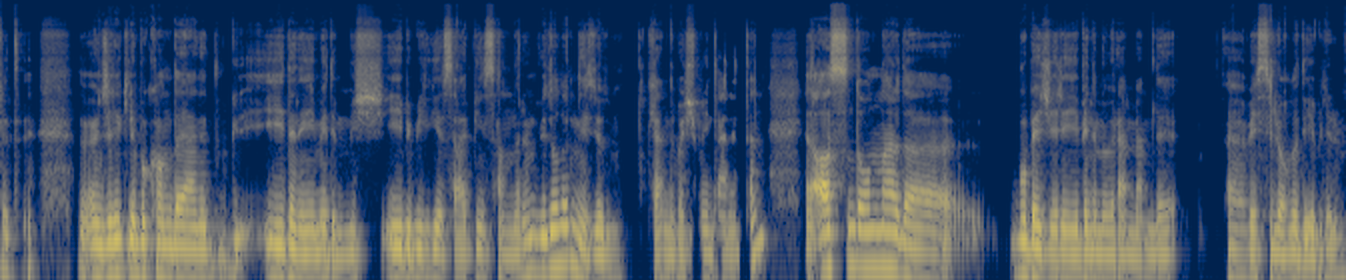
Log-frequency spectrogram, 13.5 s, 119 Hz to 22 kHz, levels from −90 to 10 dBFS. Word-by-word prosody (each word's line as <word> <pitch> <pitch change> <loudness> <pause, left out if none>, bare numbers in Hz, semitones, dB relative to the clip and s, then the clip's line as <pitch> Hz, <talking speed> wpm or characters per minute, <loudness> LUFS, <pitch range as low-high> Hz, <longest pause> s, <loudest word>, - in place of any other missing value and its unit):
Evet, - - -9
eee, - - -13 0.5
öncelikle 120 +1 +3
bu 120 - +3
konuda, 115 -1 +2
yani, 110 -1 +2
b - - -9
iyi 265 - -2
deneyim 100 -2 +2
edinmiş, 100 0 -3
iyi 110 0 +1
bir 105 - +1
bilgiye 105 -1 -1
sahip 100 0 -5
insanların 100 +5 -3
videolarını 155 +2 +3
izliyordum 100 +1 -3 0.2
kendi 100 0 -5
başıma 100 0 -6
internetten. 100 - -7 0.4
Ya, - - 0
aslında 145 +2 +7
onlar 150 -2 +3
da 105 -3 0 0.6
bu 125 -1 +1
beceriyi 105 -2 +2
benim 100 -1 0
öğrenmemde, 100 0 -4 0.5
eee, 105 -1 -6
vesile 100 0 -1
oldu 100 0 -1
diyebilirim. 100 +4 -3
105 Hz, 145 wpm, -22 LUFS, 100-120 Hz, 0.6 s, aslında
